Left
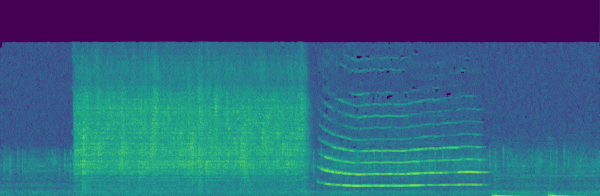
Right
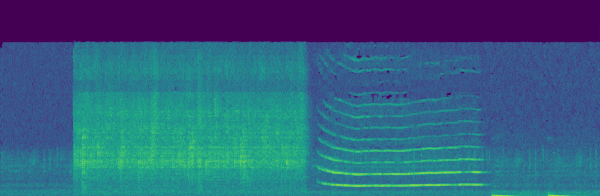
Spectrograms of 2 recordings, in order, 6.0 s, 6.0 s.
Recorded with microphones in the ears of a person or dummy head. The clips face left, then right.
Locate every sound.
0.7 s frying: 30° right (ahead or behind), 0.7 m
3.2 s a squeak: 85° right, 1.5 m
4.9 s tapping: 10° right (ahead or behind), 0.9 m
